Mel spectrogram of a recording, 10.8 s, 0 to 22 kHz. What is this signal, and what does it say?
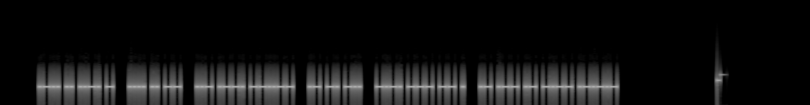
Morse code, heard as a keyed tone, about 40 wpm, 700 Hz. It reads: LIFT HIM UP, AND COME AWAY.
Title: Sentences from Top 1000 Words 40wpm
